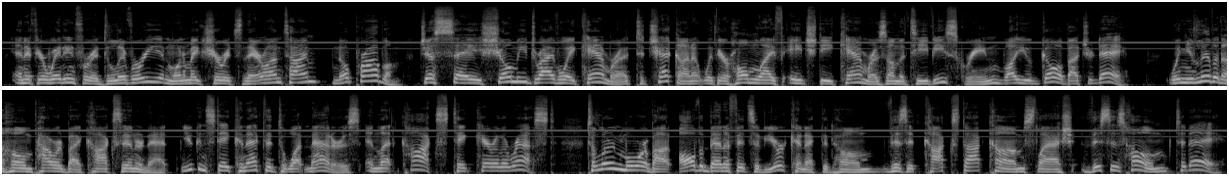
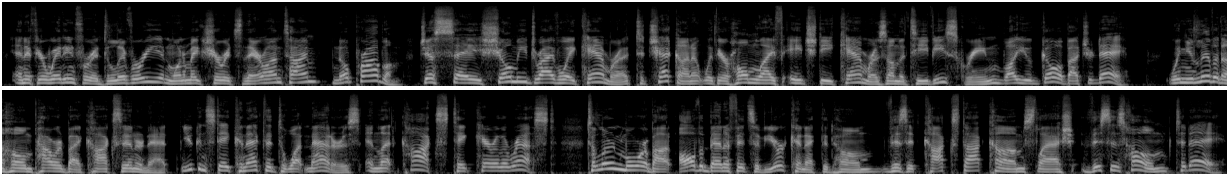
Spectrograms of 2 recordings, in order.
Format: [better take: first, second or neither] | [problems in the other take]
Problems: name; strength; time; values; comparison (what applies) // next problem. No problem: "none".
second | high-pitched whine; noticeable; throughout; 3 kHz, 15 dB below the speech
